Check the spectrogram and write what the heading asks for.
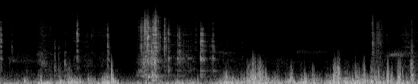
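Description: Scattered clicks and rattles of parts and connectors being handled in a diesel truck engine bay, with a louder clatter about one and a half seconds in.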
